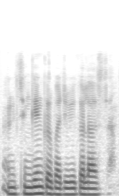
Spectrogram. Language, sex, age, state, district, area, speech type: Goan Konkani, male, 18-30, Goa, Quepem, rural, spontaneous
